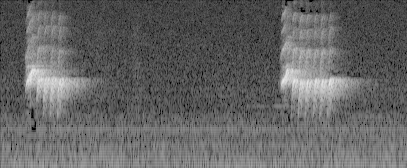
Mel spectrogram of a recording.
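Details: Juvenile Damara red-billed hornbills, two kept as pets, give two loud, harsh, high squeals about two seconds apart, the second with a slightly stuttering texture, over a quiet hum.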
